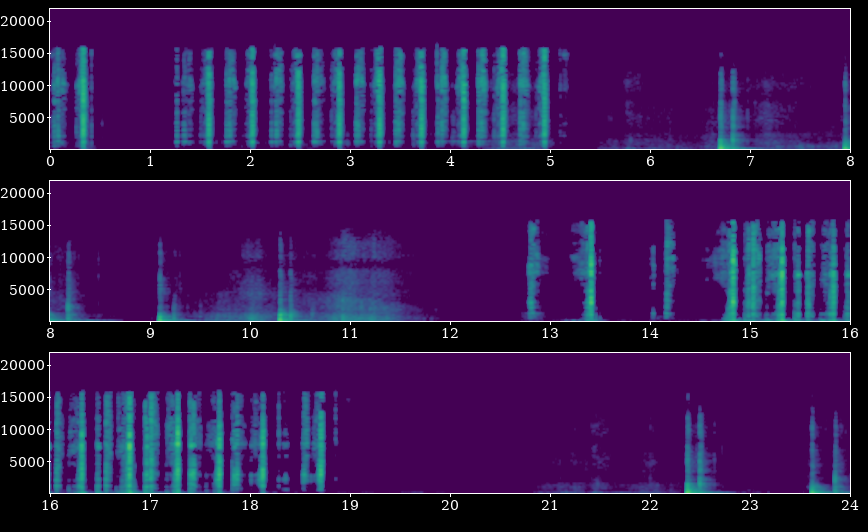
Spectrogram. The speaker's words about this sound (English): I'm going to start to cut your hair now. Like this.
